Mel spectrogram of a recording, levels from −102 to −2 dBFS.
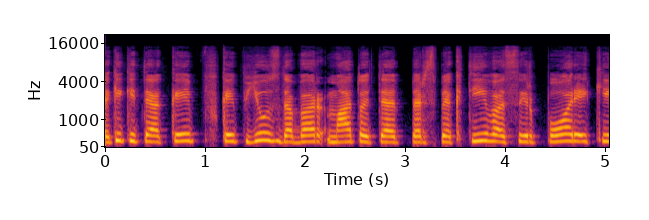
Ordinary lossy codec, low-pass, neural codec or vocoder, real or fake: AAC, 64 kbps; 14.4 kHz; none; real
